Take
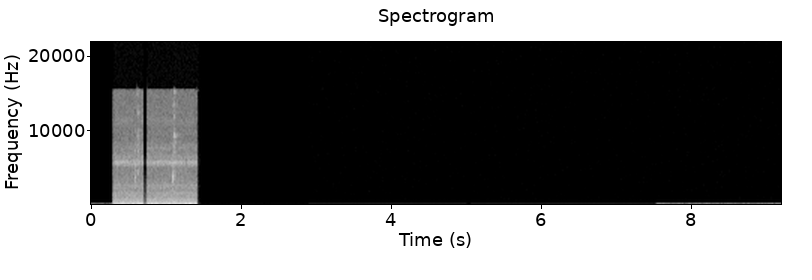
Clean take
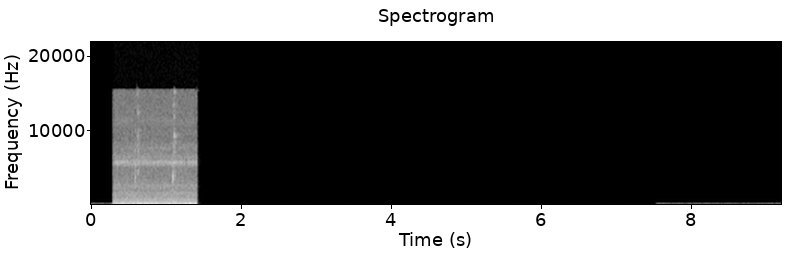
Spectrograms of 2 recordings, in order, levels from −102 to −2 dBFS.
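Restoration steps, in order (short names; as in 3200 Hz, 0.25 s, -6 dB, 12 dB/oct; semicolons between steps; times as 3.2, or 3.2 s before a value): interpolate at 0.7/5.01, 47 ms; gain 0 dB, from 2.9 s -7 dB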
